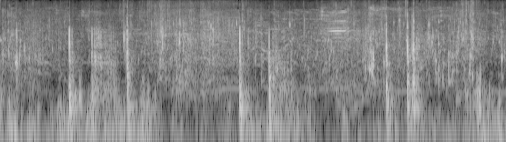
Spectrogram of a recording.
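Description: Kayak being paddled: irregular paddle splashes and a few sharp knocks over a low rumble.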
